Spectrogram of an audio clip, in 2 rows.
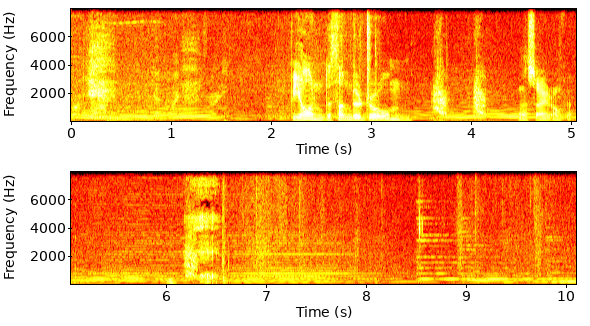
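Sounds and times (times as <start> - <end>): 
speech: 2.2 - 5.2, 6.0 - 6.8
dog barking: 3.6 - 4.2.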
